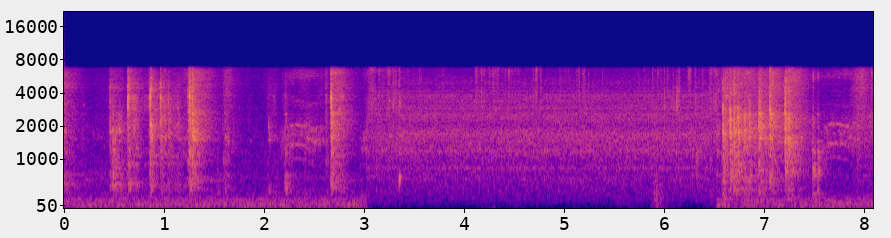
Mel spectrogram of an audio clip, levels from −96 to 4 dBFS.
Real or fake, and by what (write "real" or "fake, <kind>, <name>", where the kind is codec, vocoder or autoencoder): fake, autoencoder, DAC-VAE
